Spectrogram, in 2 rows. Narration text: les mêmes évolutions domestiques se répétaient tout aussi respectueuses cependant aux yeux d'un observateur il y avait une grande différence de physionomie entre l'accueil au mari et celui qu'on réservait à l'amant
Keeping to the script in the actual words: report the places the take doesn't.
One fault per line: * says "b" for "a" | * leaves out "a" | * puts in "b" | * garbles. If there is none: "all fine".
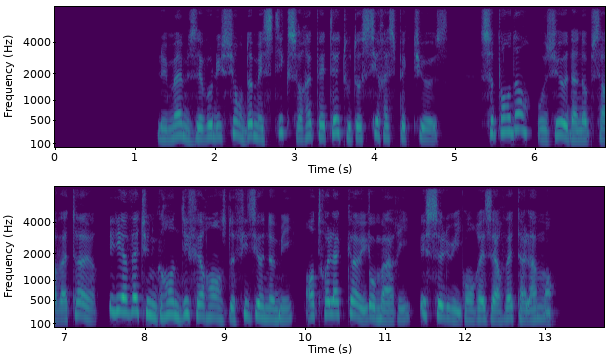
all fine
